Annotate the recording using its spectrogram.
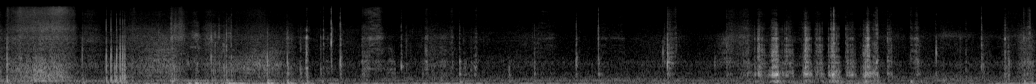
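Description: A hand rubbing and pressing on the leather upholstery of a 2022 Lexus ES 350's rear seat, then fingers pushing and tapping the plastic rear climate vent panel and its controls, giving a string of small clicks and taps, busiest about eight seconds in. The trim is being pressed to test it for creaks and rattles.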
